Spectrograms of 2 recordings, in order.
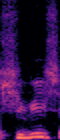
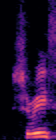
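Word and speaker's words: chouriço: Charisse is a Portuguese version of chorizo, Yeah, they have which is Cherise. Mexican. They have chorizo down south, spelled the same, but it's not pronounced the same.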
